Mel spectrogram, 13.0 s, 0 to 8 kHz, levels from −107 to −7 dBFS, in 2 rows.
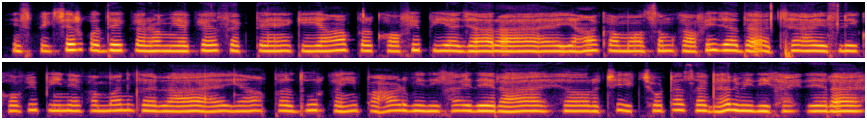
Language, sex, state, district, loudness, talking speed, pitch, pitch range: Hindi, female, Jharkhand, Jamtara, -24 LUFS, 240 wpm, 265 Hz, 255-275 Hz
